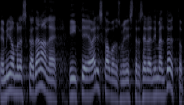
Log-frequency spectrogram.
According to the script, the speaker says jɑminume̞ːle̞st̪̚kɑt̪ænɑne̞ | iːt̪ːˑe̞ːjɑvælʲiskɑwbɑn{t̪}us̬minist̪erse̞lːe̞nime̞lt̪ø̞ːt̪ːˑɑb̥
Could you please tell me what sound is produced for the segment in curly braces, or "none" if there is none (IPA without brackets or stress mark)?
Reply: d̪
